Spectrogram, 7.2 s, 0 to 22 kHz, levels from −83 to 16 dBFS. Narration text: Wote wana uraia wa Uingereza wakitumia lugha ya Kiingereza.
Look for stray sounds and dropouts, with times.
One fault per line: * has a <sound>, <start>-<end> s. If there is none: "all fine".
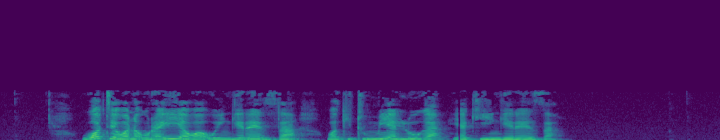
* has a dropout, 4.6-4.6 s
